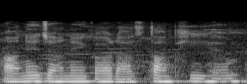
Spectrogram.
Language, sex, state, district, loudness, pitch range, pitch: Hindi, male, Bihar, Katihar, -17 LUFS, 130-140 Hz, 135 Hz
